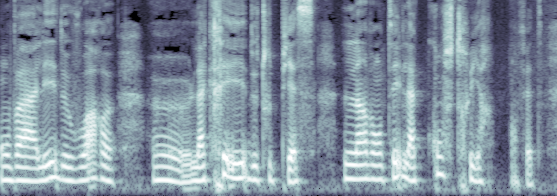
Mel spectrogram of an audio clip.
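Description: Pitch varies an ordinary amount as the speaker talks at a very slow pace. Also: woman, very deep, low pitch for a woman. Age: 40s. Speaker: life coach and podcast host. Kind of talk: solo podcast monologue. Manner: hesitant, many fillers.

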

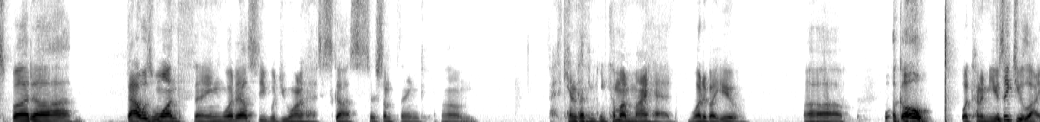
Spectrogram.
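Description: Speaking at a fairly slow pace with long, frequent pauses, a man has a medium pitch, a dark, mellow tone and ordinary pitch variation. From California. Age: 20s. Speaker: college student, caller. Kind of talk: casual chat.

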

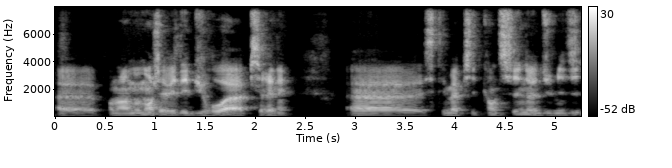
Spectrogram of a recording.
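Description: In a very clean recording with a silent background, a man talks in a very deep, low voice with a flat, monotone delivery. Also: moderate pace. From France, Bordeaux. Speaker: music booker and creative. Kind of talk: casual chat.

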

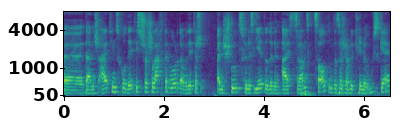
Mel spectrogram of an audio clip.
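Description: The speaker talks at a very fast pace with a Swiss accent and ordinary pitch variation. Noticeable background noise can be heard. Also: man, medium pitch for a man. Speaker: podcast host, rap album reviewer. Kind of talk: casual chat.

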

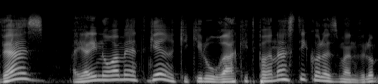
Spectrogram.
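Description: The speech moves at a fairly quick pace with very wide pitch swings. The recording is very clean, with a silent background. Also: man. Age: 40s. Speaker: online community founder. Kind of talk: casual chat.

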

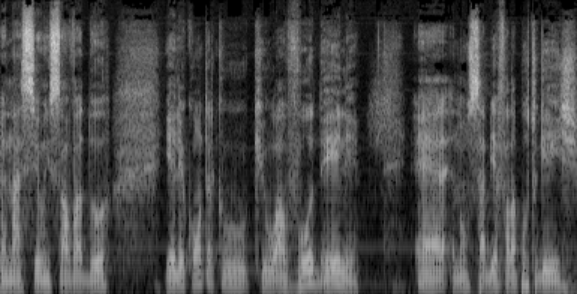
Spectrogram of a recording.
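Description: The recording is very clean, with a silent background. The speaker keeps a moderate pace and fairly even intonation. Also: man. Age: 30s. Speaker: journalist and actor. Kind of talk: interview conversation. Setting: studio. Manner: hesitant, repeats words.

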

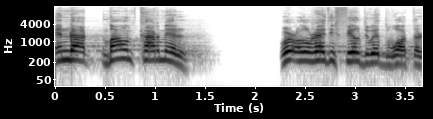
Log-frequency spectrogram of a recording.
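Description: Delivered at a moderate pace with a Filipino accent, the speech has a dry, close sound with no echo. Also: man. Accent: Filipino English, Taglish. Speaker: pastor. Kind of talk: sermon. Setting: online worship service. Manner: fervent, declamatory preaching, rising emphasis.

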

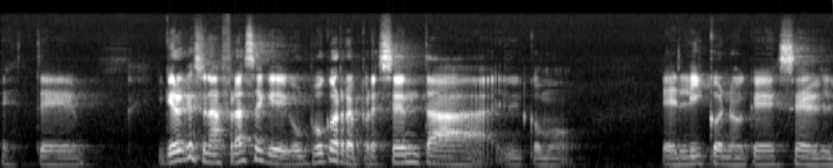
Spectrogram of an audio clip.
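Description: This man speaks at a medium pitch with a Rioplatense accent. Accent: Argentine Spanish (rioplatense). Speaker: podcast host. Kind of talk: interview. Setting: call.

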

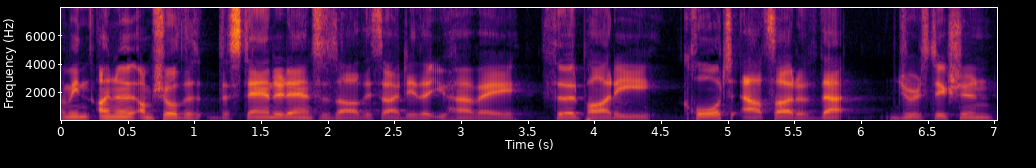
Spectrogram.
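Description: With an Australian accent, a man speaks at a fairly low pitch in a very clean recording with a silent background. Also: ordinary pitch variation, moderate pace. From Australia, Sydney. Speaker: podcast host and bitcoin advocate. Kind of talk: casual interview.

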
